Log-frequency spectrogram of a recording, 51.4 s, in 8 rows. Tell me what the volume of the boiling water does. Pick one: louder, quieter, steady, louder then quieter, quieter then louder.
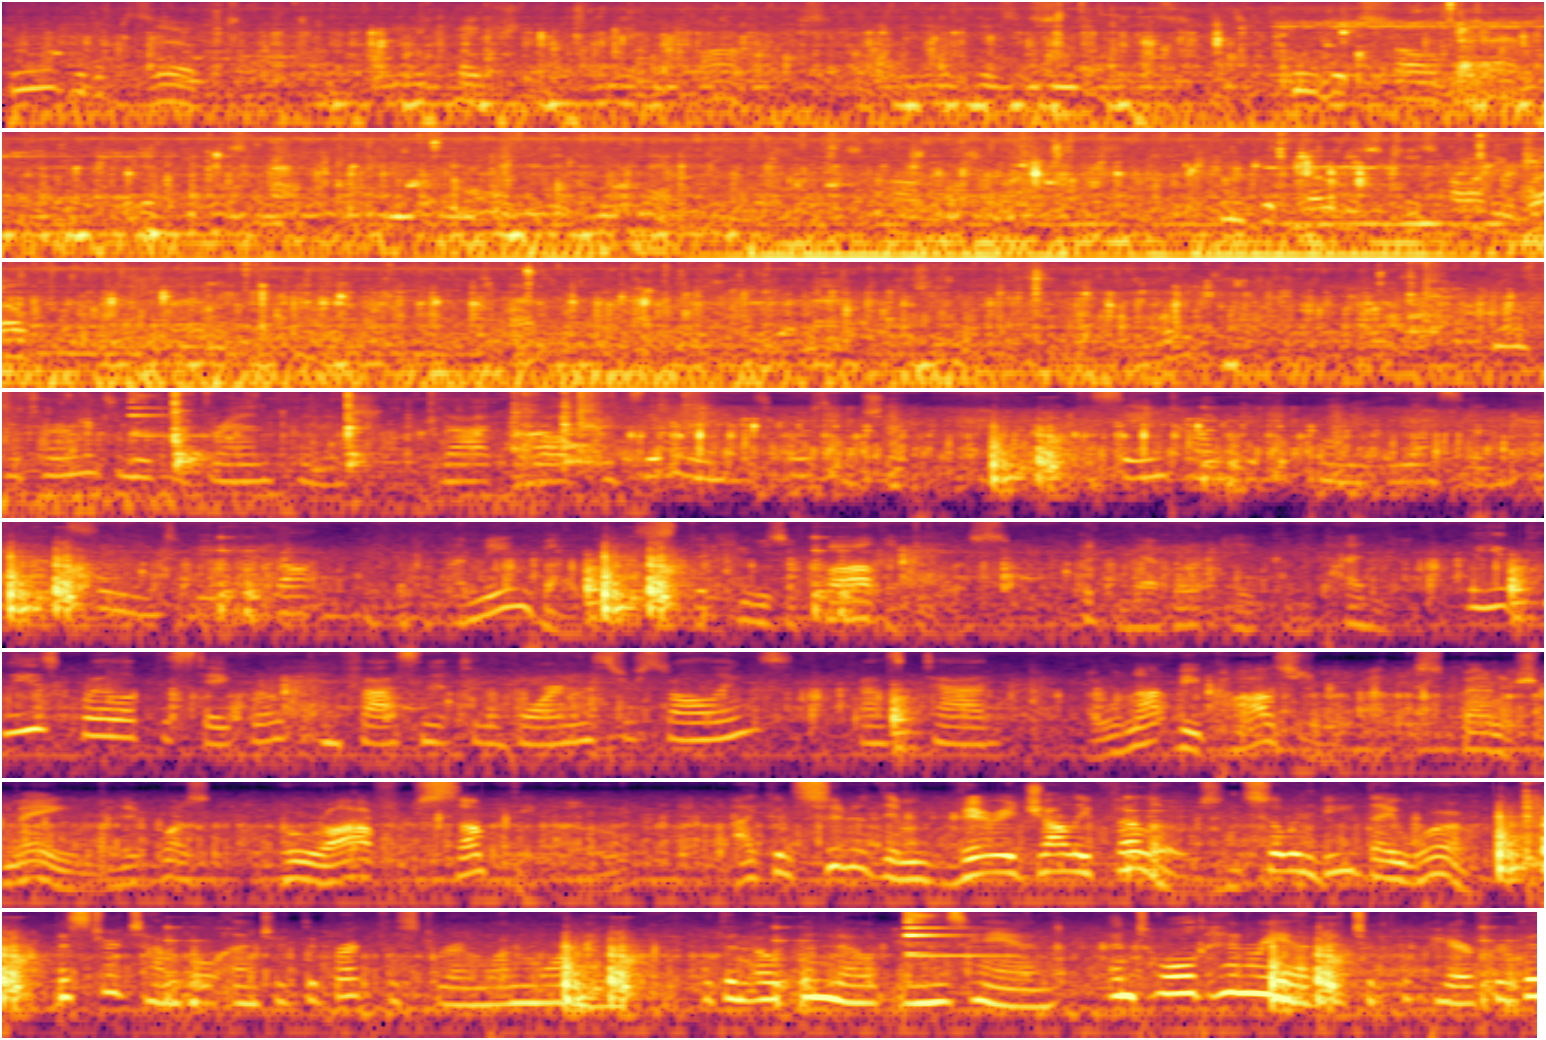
quieter.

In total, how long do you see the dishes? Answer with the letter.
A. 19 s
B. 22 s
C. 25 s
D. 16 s
A.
